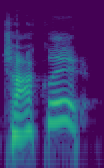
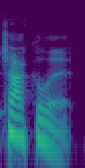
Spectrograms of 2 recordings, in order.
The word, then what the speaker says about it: chocolate: I don't think so I think it's two syllables I always argue with people about this I say like you don't go into Dairy Queen and say I'd like a chocolate ice cream cone you say chocolate like maybe maybe on paper it feels syllables but like in everyday use we don't say that for the most part so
